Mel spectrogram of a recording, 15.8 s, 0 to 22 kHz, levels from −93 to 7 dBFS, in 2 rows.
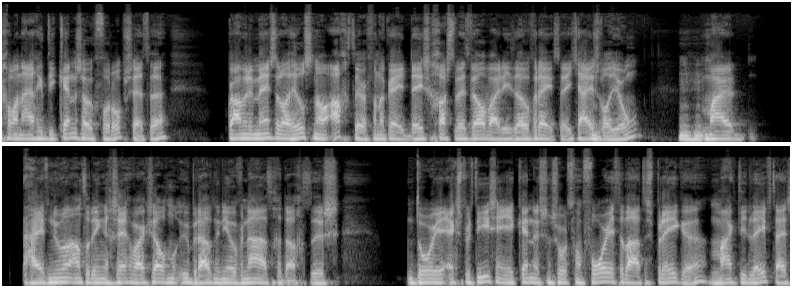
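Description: Short blips of noise break through the speech at 2.93 to 3.05 s, between "de mensen er al" and "snel achter van oké"; at 10.89 to 10.95 s, after "niet over na had"; and at 13.55 to 13.61 s, between "je kennis een soort" and "voor je te laten". This is DAB burbling: weak reception let a small fraction of bit errors slip past error correction, corrupting MP2 audio data for a few frames.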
